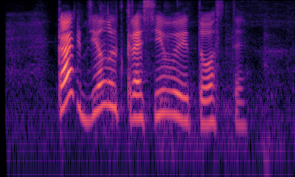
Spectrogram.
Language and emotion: Russian, positive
